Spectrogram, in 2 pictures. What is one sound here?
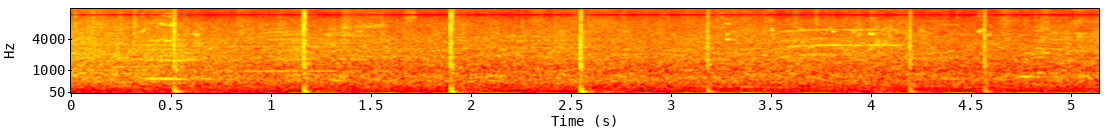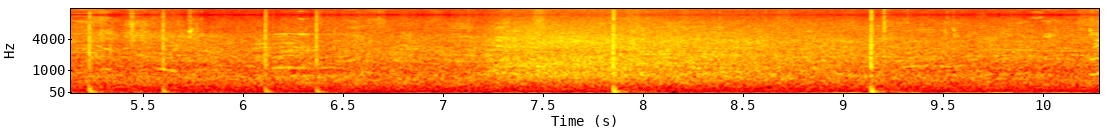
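A basketball bounces steadily on a hardwood court.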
